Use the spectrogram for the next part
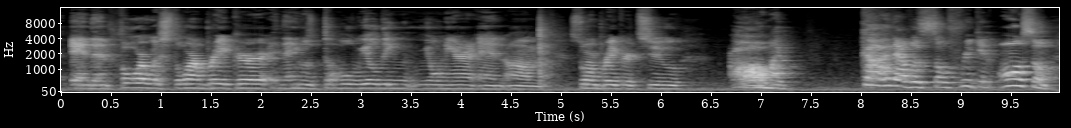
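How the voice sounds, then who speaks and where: A man with a slightly high, pushed and bright voice gives a casual, rambling movie review, full of slangy, mildly sweary and emphatic fan enthusiasm. The recording has a roomy echo, a distant mic and faint noise.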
